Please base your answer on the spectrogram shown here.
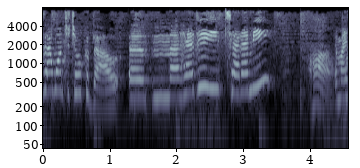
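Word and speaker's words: Mehdi Taremi: Because I want to talk about Mahedi Taremi.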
